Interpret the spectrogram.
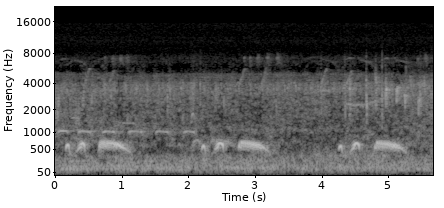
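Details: Spotted doves, a decoy bird and a territorial wild bird, during decoy hunting. Phrases of two short coos and one longer rolling coo repeat roughly every two seconds, with faint higher bird calls in the background.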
